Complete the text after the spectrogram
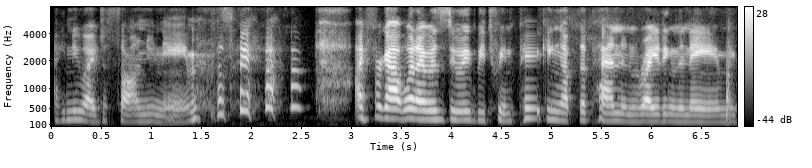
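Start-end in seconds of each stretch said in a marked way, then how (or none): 1.6-3.0 soft high giggle. Real, not acted. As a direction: giggle at yourself. Laughs at forgetting new name.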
